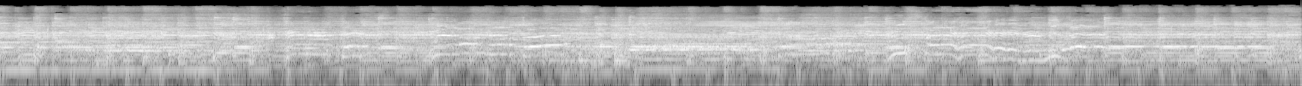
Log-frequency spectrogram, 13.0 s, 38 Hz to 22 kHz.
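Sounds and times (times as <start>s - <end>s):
rock and roll band playing: 0.0s - 13.0s.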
